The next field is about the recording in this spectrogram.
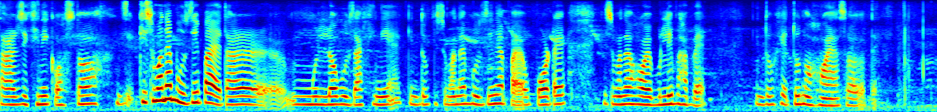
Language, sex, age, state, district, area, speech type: Assamese, female, 18-30, Assam, Lakhimpur, urban, spontaneous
